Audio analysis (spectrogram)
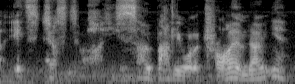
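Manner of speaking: low, breathless whisper. Acted. Host confessing to viewers he craves the beers, whispered. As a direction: whisper the longing like a secret. Conspiratorial aside about craving.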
